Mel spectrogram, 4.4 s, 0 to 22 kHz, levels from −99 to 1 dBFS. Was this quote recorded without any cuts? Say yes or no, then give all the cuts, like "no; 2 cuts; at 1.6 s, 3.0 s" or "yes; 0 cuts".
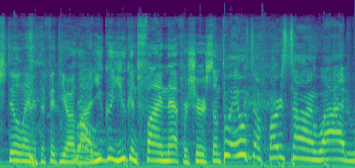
no; 1 cut; at 2.8 s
